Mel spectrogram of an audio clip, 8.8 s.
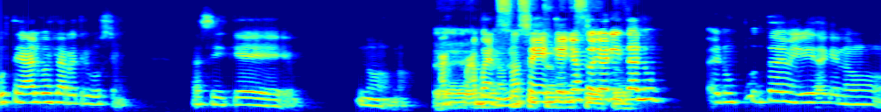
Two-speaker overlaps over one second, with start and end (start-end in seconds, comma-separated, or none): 4.3-6.4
